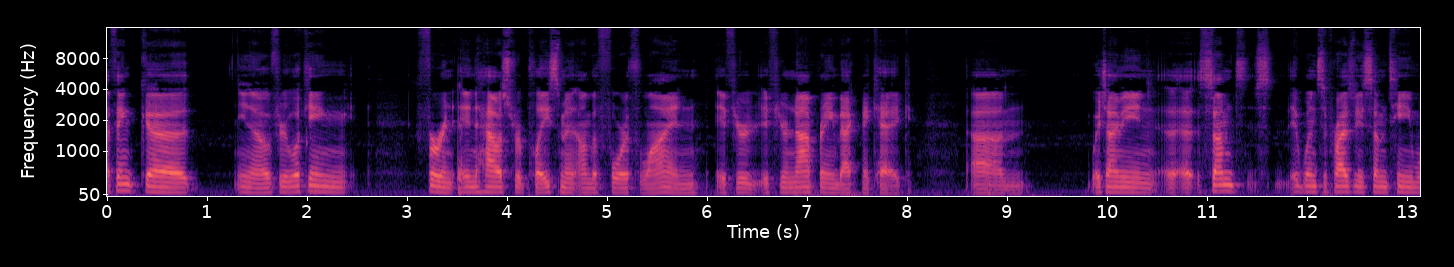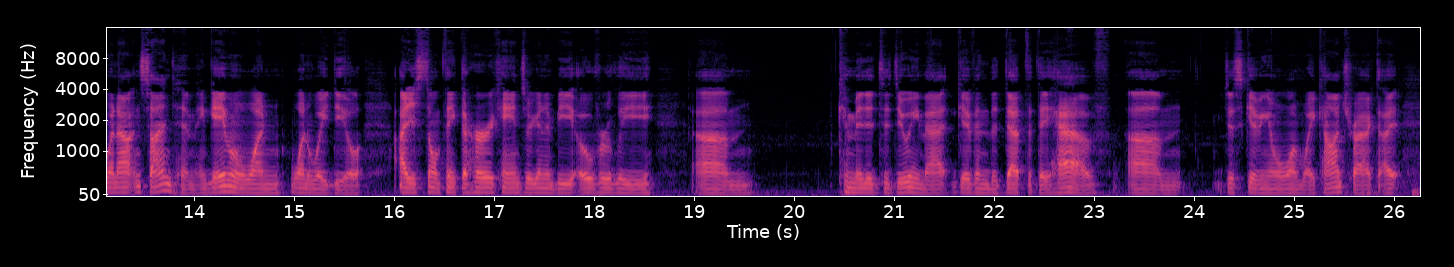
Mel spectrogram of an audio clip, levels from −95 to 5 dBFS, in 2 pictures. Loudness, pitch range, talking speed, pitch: -33 LUFS, 95-110 Hz, 180 wpm, 105 Hz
